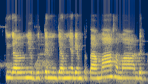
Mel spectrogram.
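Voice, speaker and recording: A woman's voice: a little high, completely flat delivery, normal speed. A woman in casual chat, giving short agreeing replies and asking curious questions. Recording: echoey room with faint hiss.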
